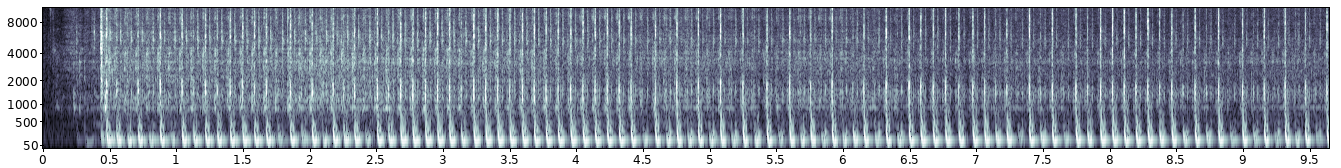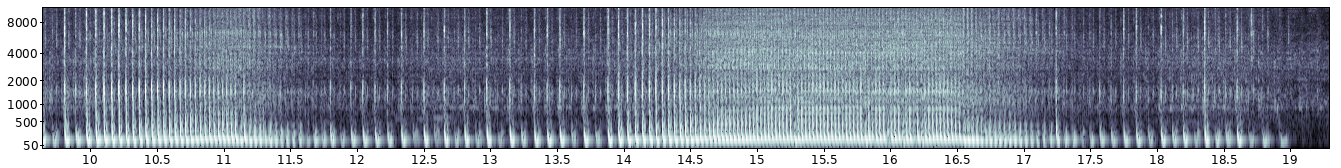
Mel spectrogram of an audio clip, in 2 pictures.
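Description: Yamaha Aerox scooter with a 187cc engine running very loud and close, a rapid rough clattering idle broken by two throaty revs that swell and fall back, no talking.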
